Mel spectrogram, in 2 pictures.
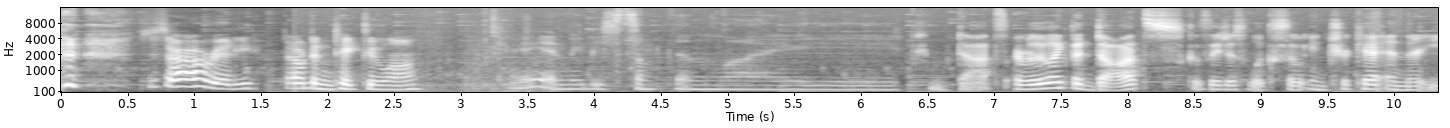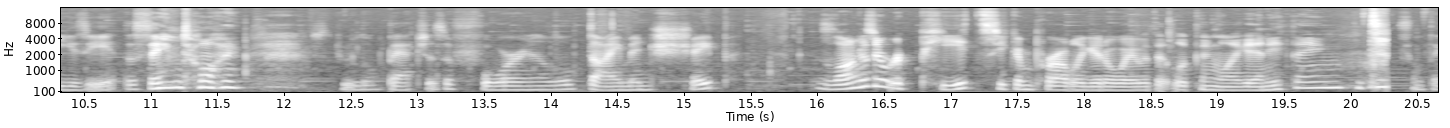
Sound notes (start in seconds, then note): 0.0 laughs; 11.5 laughs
